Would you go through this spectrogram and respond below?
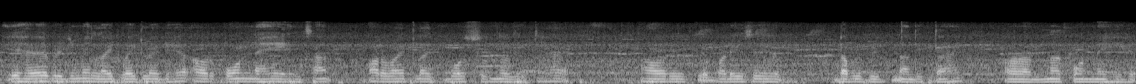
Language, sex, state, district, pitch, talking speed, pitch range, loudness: Hindi, male, Maharashtra, Aurangabad, 130 Hz, 120 wpm, 125-130 Hz, -19 LUFS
